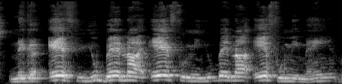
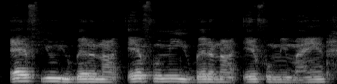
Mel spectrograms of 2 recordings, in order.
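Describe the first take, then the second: First: Higher, louder put-on Southern rapper accent. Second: Said in the usual way. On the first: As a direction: throw the warning out in a heated, imitated rapper accent. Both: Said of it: "So I gotta do the little X and".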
